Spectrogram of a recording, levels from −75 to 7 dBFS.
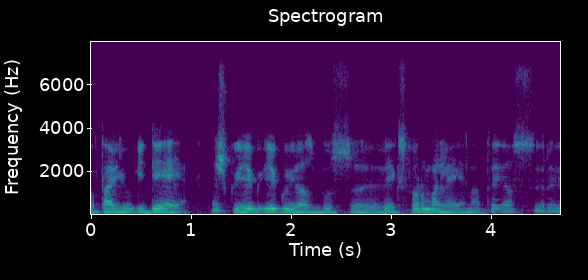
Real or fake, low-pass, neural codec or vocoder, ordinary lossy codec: real; 7.2 kHz; none; Opus, 32 kbps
